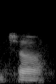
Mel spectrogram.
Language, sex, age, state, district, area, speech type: Urdu, male, 18-30, Uttar Pradesh, Saharanpur, urban, conversation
